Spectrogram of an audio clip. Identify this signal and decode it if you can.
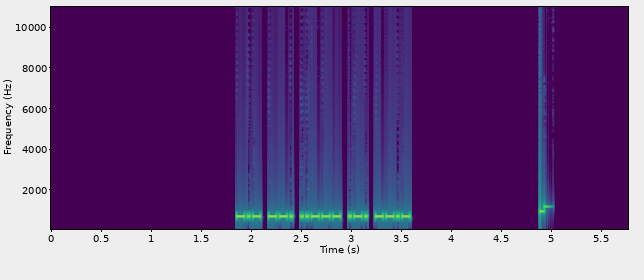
Morse code, heard as a keyed tone, about 40 wpm, 700 Hz. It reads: KG2RQ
